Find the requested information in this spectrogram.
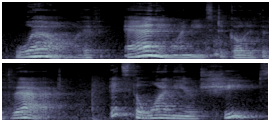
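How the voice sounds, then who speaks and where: In a put-on character voice, a female-sounding speaker talks at a fairly slow pace with a medium pitch and slight echo. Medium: read story. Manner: soothing, hopeful.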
